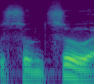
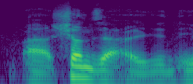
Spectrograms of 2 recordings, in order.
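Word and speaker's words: Sunzi: You know, not only Shunzi, the famous Sun Tzu, Sun Wu, Sun Tzu, as you pronounce him, Shunzi usually pronounced, but also a whole body of classics.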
